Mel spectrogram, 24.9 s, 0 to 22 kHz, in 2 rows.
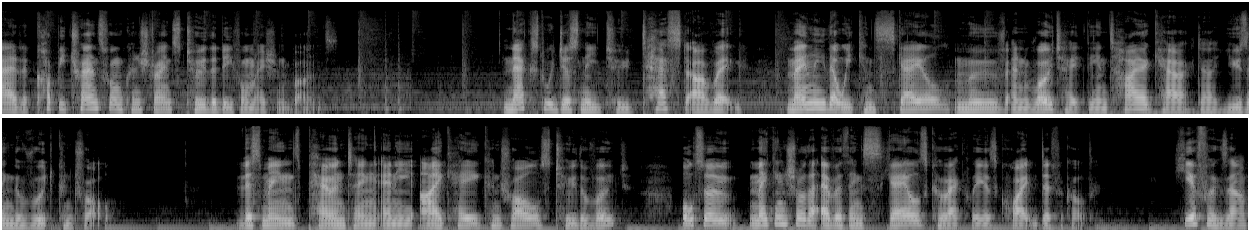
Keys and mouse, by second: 0.2 alt+a, 0.8 ctrl+shift+h, 0.9 ctrl+alt+shift+a, 1.1 ctrl+alt+shift+a, 1.1 shift+click, 1.2 ctrl+s, 1.8 ctrl+shift+click, 1.8 alt+a, 1.8 ctrl+shift+click, 2.0 ctrl+s, 2.3 ctrl+shift+h, 2.4 alt+a, 2.5 alt+a, 2.8-6.3 typing, 3.7 shift+middle click, 3.9 shift+middle click, 4.3 ctrl+alt+shift+a, 4.4 ctrl+Tab, 4.5 ctrl+Tab, 5.1 shift+click, 5.8 alt+a, 7.4 shift+middle click, 8.0 shift+middle click, 8.3 a, 8.8 alt+g, 9.1 alt+r, 10.3 click, 11.3 shift+middle click, 12.8 alt+a, 13.7 s, 15.2 ctrl+Tab, 15.5 ctrl+p, 16.5 alt+a, 17.1 s, 18.1 shift+click, 19.0 ctrl+p, 19.6 alt+a, 20.6 ctrl+Tab, 21.6 shift+click, 24.0 Tab.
